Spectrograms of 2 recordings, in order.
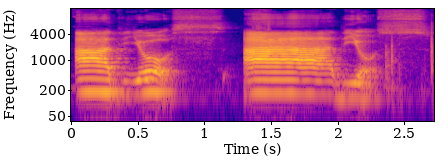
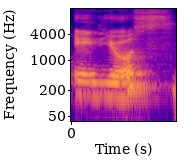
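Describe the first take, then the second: First: Adios with a loud, open AH at the start; Spanish adios, ah-DYOHS, first vowel leaned on; correct adios. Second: Adios starting with an English AY; English long A opening adios; wrong adios. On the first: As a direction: stretch the opening AH of adios. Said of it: "notice it doesn't go". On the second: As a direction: say adios as ay-dee-OHS. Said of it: "it doesn't go". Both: Shown as a demonstration.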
